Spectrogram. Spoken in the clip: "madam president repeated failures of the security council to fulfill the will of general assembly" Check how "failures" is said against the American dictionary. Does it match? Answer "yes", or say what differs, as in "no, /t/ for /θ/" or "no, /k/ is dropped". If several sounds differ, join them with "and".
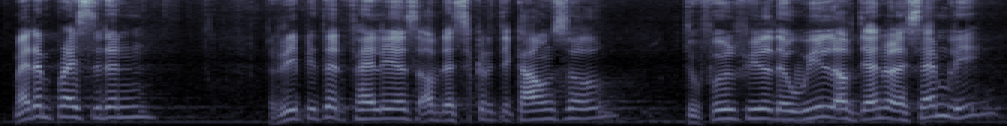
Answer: no, /s/ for /z/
